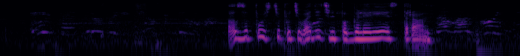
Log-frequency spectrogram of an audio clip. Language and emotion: Russian, neutral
